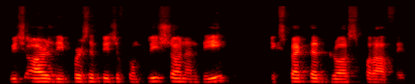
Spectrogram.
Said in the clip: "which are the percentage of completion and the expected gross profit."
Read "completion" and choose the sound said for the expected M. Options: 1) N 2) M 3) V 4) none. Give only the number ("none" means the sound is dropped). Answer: 2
